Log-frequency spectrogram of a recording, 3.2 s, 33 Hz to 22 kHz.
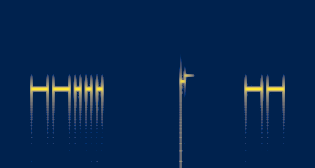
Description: Morse code, heard as a keyed tone, about 23 wpm, 700 Hz. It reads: 7 M
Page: This rapid-fire timing is geared to push your ICR (Instant Character Recognition) skills.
